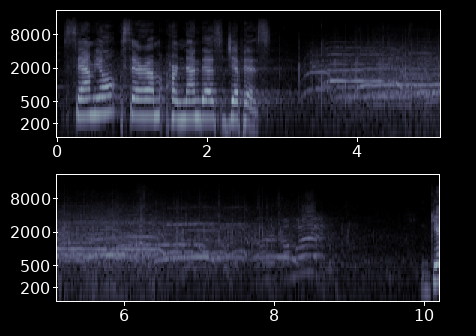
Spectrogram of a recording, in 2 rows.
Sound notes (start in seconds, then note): 3.1 attendees cheering and clapping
